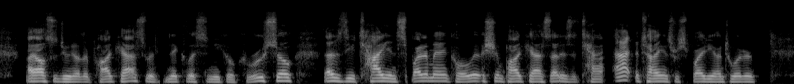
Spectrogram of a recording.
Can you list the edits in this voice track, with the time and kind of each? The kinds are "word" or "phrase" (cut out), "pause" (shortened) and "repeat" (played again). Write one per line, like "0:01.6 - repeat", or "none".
none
